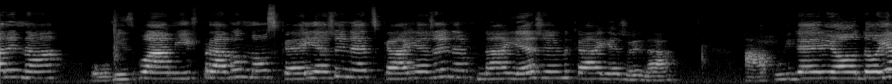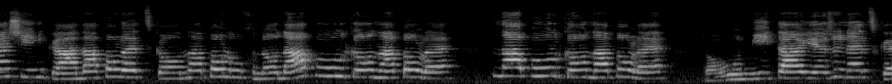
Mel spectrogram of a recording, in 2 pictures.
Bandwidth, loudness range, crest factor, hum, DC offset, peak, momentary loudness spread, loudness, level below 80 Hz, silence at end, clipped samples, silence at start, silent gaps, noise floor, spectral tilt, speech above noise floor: 17.5 kHz; 5 LU; 20 dB; none; under 0.1%; -8 dBFS; 12 LU; -27 LUFS; -72 dBFS; 0 s; under 0.1%; 0 s; none; -57 dBFS; -1 dB/octave; 29 dB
